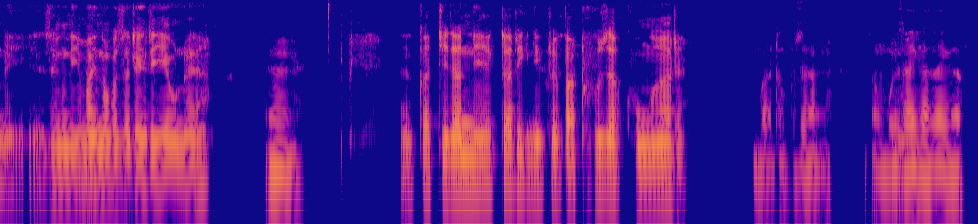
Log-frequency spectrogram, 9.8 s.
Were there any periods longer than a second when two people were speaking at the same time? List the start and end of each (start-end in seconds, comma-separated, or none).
none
